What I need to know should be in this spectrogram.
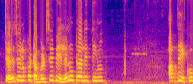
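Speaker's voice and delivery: usual speaking voice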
